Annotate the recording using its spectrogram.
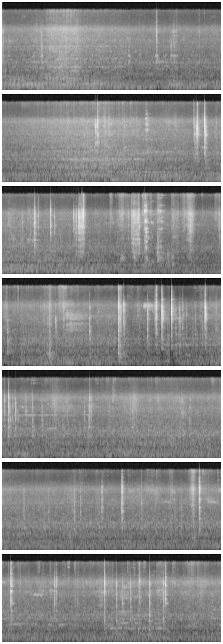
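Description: Scattered sharp metallic clicks and knocks from a heavy clutch pressure plate and its bolts being handled and fitted onto the flywheel, over a steady low background hum.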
